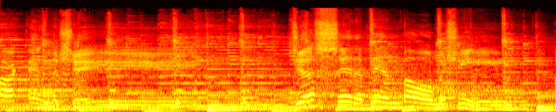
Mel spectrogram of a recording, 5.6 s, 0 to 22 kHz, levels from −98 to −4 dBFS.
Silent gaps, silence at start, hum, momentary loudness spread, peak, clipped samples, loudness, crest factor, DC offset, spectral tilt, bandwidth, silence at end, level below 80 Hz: none; 0 s; none; 4 LU; -6 dBFS; under 0.1%; -21 LUFS; 14 dB; under 0.1%; -4.5 dB/octave; 16.5 kHz; 0 s; -36 dBFS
